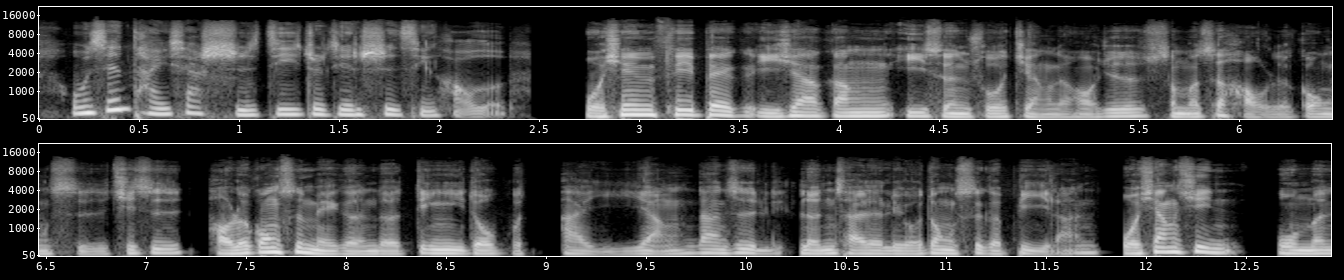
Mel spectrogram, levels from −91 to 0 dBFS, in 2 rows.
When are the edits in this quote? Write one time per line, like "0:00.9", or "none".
0:07.2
